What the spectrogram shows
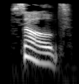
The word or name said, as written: salt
